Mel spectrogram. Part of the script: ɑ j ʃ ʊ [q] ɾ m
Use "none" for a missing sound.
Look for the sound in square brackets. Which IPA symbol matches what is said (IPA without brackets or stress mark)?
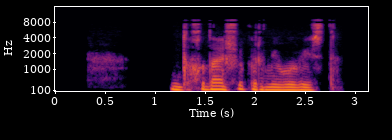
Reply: k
